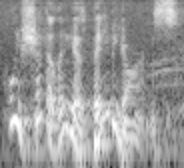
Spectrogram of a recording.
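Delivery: high, hushed-down astonishment; shocked inner thought. Acted. Passenger silently noticing a lady on the train, astonished. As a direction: think it in a high, amazed voice. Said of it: "not a big enough asshole to say it out loud".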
